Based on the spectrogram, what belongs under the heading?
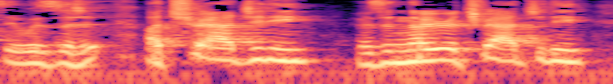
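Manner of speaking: ordinary delivery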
